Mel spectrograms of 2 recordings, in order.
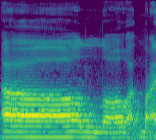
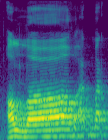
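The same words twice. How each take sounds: First: The opening vowel is stretched out long. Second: The opening vowel is kept short. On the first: It questions whether God is the greatest. The speaker calls it wrong. "Atau A-nya kepanjangan" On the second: God is affirmed as the greatest. The speaker calls it right. "Ada cukup situ. Enak juga dengarnya"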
